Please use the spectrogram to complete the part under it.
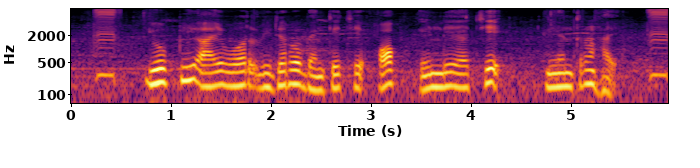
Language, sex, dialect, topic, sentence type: Marathi, male, Varhadi, banking, statement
